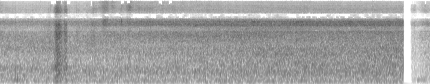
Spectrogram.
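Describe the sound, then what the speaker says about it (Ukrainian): Constant close-up rush of a waterfall in the Carpathian mountains, a dense even roar that stays level for about four seconds before cutting off abruptly, with no voices over it. "Тут у нас з цієї сторони водоспад"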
